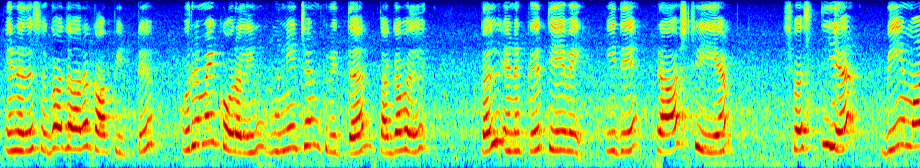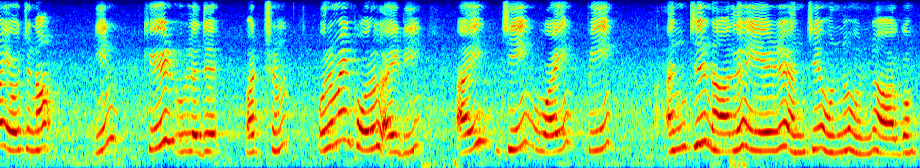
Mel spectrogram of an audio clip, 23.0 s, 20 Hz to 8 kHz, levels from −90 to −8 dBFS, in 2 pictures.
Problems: constant background noise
